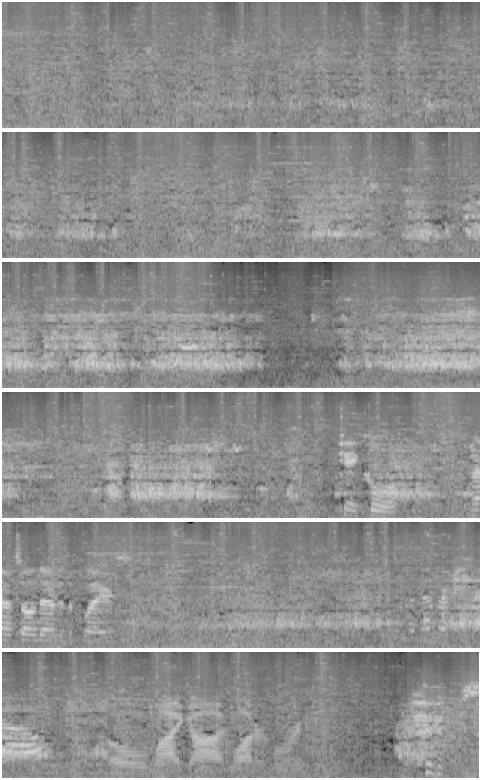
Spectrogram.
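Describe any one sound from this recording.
Magic spells zap and crackle in quick bursts.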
